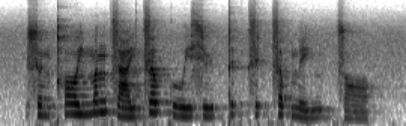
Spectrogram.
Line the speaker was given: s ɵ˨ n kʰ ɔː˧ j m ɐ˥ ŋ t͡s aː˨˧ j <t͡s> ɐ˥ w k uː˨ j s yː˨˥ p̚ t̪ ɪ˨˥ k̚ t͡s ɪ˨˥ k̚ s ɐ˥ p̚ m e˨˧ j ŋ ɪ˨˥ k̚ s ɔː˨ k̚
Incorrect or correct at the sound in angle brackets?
correct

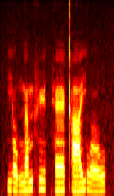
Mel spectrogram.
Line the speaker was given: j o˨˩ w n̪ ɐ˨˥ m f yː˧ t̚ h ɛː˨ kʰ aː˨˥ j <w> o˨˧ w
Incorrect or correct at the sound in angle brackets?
correct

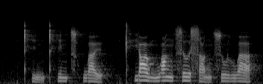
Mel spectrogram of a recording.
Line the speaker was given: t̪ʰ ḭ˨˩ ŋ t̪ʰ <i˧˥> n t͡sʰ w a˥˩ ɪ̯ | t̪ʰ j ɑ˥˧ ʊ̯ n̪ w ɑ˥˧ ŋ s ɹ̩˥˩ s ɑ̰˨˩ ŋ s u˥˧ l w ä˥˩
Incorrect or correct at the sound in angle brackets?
incorrect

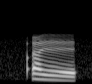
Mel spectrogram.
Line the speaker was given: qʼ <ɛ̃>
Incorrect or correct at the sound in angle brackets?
incorrect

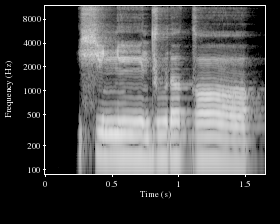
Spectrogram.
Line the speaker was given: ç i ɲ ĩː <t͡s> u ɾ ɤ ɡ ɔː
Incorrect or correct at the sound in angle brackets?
incorrect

